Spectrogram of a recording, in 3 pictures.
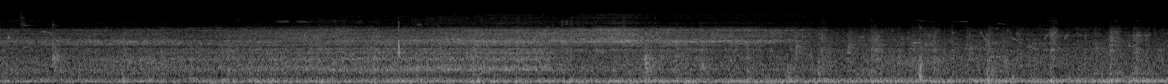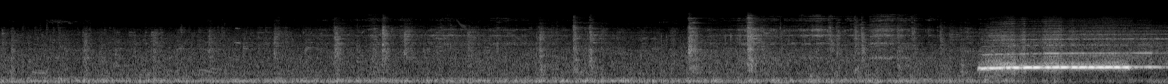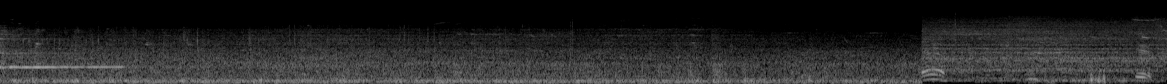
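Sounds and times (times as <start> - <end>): train rumble: 0.0 - 35.0
train wheels clicking over rail joints: 0.4 - 31.6
locomotive whistle blast: 21.4 - 24.7.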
